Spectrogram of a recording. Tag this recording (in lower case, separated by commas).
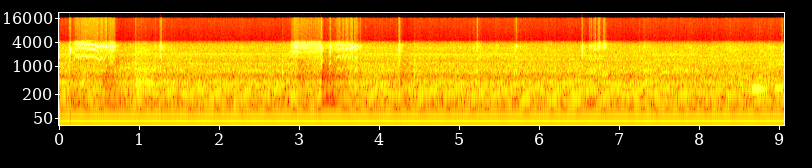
animal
